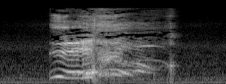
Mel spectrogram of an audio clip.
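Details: One deliberate, voiced, throaty cough made on purpose to demonstrate how to cough, with an O-shaped mouth and a feeling of something in the chest.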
